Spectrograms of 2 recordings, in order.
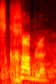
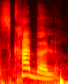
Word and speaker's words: Scrabble: En fait, en français, on le prononce scrable alors que ça vient de l'anglais et les québécois, il disent scrable. Ouais, merci. On dit scrable. Scrable. Scrable. Scrable en français mais en anglais scrabble.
